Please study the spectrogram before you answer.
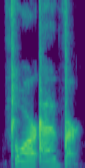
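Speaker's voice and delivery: Forever said very slowly, syllable by syllable; teacher counting syllables aloud; clapping out syllables. Shown as a demonstration. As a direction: clap out "Forever" slowly, one beat per syllable. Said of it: "let's clap that one out".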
